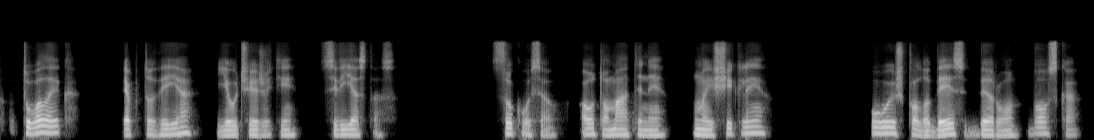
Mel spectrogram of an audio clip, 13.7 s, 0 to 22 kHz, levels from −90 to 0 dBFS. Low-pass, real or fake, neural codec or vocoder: 7.2 kHz; fake; codec, 16 kHz, about 1 kbps, DyCAST, with the encoder's durations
